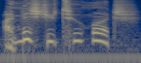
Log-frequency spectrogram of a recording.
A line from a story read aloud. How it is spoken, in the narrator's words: I whispered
